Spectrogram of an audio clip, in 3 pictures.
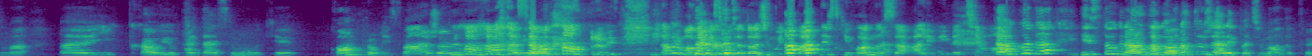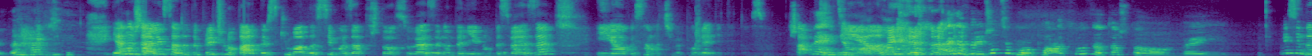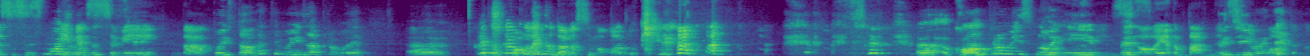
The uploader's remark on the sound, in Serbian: U #PodcastingFail ide to kako smo u ovoj epizodi snimile zvuk. S obzirom na to da se aktivno borimo protiv perfekcionizma, odlučile smo da ipak okačimo epizodu, a vi pojačajte zvuk.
